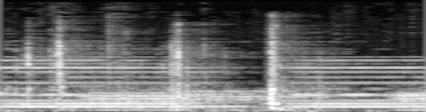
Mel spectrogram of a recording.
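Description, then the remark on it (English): A door, the servants' entrance to Bolton's penthouse, being tried and opened: a few light clicks and rattles, then a firmer thunk as it gives, all fairly quiet over a steady low hum. “The door's open.”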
